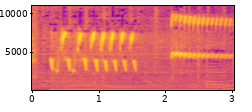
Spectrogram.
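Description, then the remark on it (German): A chipmunk chirps in a quick run of about eight sharp, high calls, then breaks into a rapid, thin trill, all over a steady low background rumble with no talking. “Kein Vogel, sondern es ist ein Streifenhörnchen. Die zwitschern nicht nur, sie haben auch interessante Tricks, um gut durch den Winterschlaf zu kommen.”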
